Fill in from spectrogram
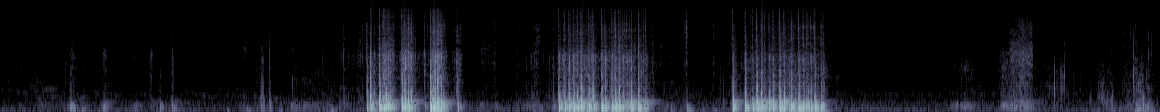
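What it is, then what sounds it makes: Cohesive grip tape wrapped on a metal microphone grille. Two hands cup, rub and scratch blue cohesive flex grip tape wrapped around the hollow metal mesh head of a Blue Yeti microphone, using short fingertips. Soft, scattered scratches build into three louder, longer bursts of dense, rough rubbing with a low, muffled body, then fade back to light scratches.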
